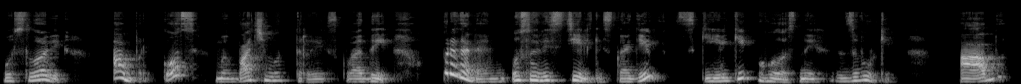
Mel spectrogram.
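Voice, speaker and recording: A female primary school teacher giving a video lesson to children, praising warmly and giving step-by-step tasks. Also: a little slow. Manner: very lively pitch, rising high on praise.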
